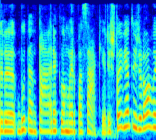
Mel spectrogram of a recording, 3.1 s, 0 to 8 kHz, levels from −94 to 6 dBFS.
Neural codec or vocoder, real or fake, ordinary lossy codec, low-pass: codec, 16 kHz, 4 kbps, FreqCodec, larger model; fake; MP3, 48 kbps; 7.2 kHz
